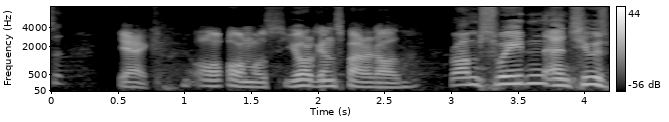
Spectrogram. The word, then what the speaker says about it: Jörgen Sparredal: And George Sparredal, is that how you pronounce it? Yeah, almost. Jörgen Sparredal.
